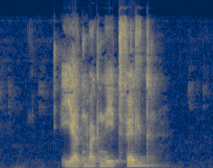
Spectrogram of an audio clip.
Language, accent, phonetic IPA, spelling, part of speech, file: German, Austria, [ˈeːɐ̯tmaˌɡneːtfɛlt], Erdmagnetfeld, noun, De-at-Erdmagnetfeld.ogg
- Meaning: Earth's magnetic field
